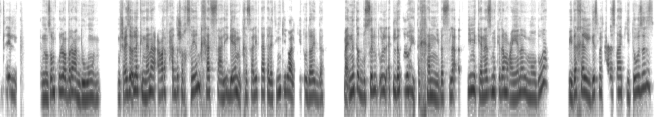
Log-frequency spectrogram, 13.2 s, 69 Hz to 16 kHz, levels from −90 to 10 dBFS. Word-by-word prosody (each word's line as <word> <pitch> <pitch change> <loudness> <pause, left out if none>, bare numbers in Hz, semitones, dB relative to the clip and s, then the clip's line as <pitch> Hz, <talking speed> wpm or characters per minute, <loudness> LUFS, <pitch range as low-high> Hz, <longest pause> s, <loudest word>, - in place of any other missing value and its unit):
تلاقي 225 -3 -3 0.5
النظام 175 +5 +1
كُلّه 230 0 +1
عبارة 210 +1 +2
عن 200 -6 0
دهون. 170 0 +1 0.4
مش 175 - -4
عايزة 200 +3 +4
أقول 245 - +5
لك 235 -1 +2
إن 190 - +1
أنا 225 +4 +3
أعرف 215 +1 -1
حد 215 +1 -3
شخصيًا 220 +5 +1
خَس 215 -1 0
عليه 190 +2 -1
جامد، 200 -2 +2
خس 190 +1 -3
عليه 200 +2 -1
بتاع 210 0 -2
30 200 +1 -1
كيلو 225 -1 -1
على 185 - +1
الKeto 205 -1 -5
diet 185 0 0
ده 175 0 -8 0.4
مع - - +4
إن 215 - +3
أنت 240 - +3
تبُص 190 0 +3
له 235 - +4
وتقول 230 0 -2
الأكل 230 +2 -1
ده 225 - +5
كُلّه 230 0 0
هيتخنّي، 185 -2 -1
بس 180 +2 -1
لأ 200 - -3
في 240 0 +3
Mechanism 205 +2 +1
كده 220 0 -1
معينة 205 0 -1
للموضوع، 210 - -2 0.4
بيدّخل 205 +5 +2
الجسم 205 +1 +2
في - - -15
حالة 200 - -4
اسمها 225 0 -1
Ketosis، 230 - -1
210 Hz, 230 wpm, -21 LUFS, 190-225 Hz, 0.5 s, أقول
